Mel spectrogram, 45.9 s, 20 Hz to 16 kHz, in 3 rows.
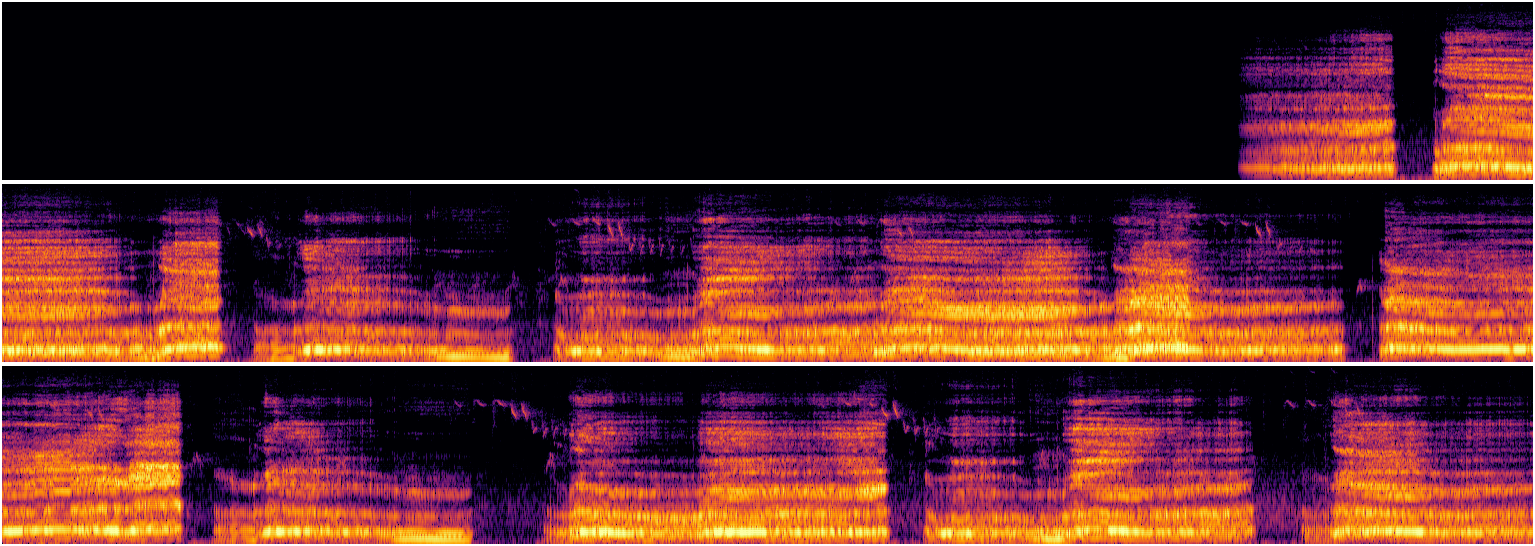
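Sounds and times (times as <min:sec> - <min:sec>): wild boar growling: 0:12.4 - 0:35.4, 0:36.0 - 0:45.9.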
